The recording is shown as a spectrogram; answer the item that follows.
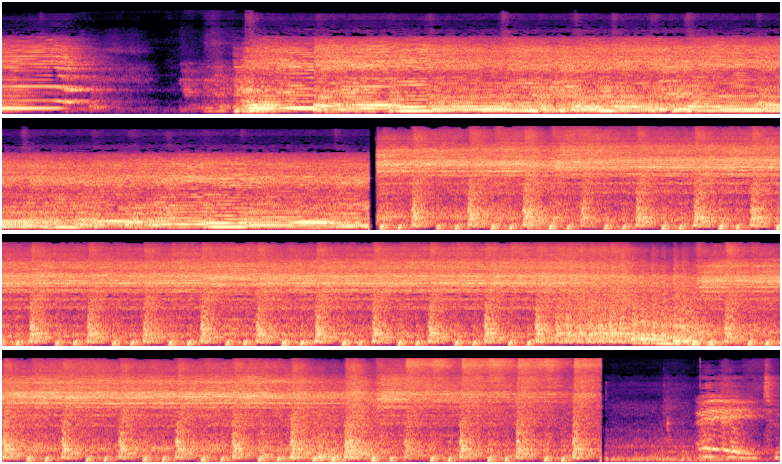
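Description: An electric guitar plays a riff. After an abrupt cut about a third of the way in, a Pearl drum kit plays a steady fast beat with cymbals, which stops just before the end.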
